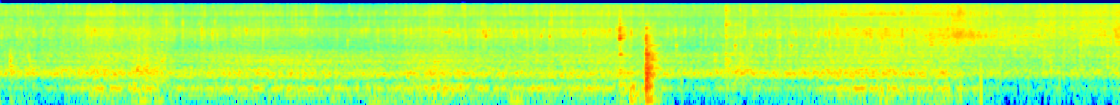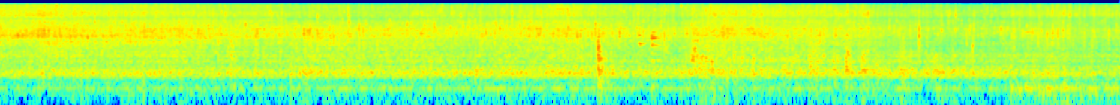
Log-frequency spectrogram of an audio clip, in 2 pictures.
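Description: Stuffed eggplants sizzling in hot oil in a frying pan, with a couple of sharp knocks about a quarter of the way through. After that the sizzling grows louder as cubes of raw potato go into the oil and are stirred with a wooden spatula.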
